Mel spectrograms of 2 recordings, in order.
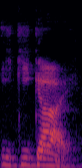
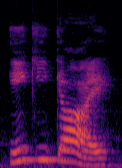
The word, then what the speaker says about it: ikigai: using the Japanese word ikigai. It's a Japanese word which is spelled I-K-I-G-A-I, ikigai.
